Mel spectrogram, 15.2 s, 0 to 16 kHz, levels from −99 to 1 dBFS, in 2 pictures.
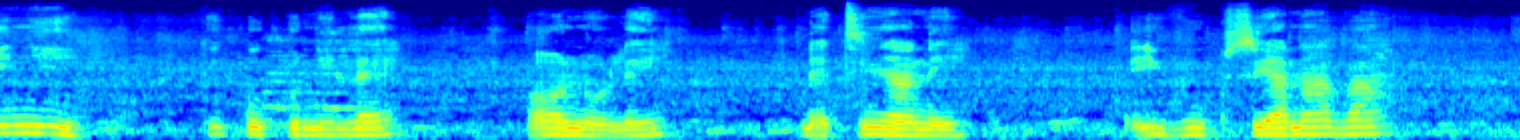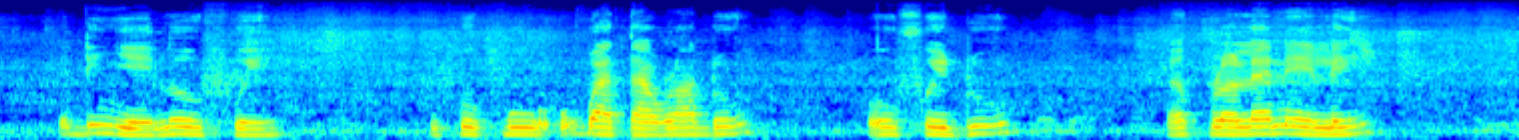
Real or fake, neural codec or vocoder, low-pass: real; none; 14.4 kHz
